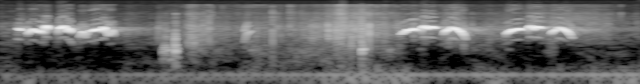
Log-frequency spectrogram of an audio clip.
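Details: Sooty-headed bulbul singing as a trapping lure: loud, rounded, slurred whistled notes in quick groups of two or three, with scratchy rustles and a clicking sound between phrases over a low hum.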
